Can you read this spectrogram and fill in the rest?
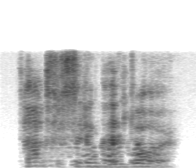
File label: calm happy generated; GAN for speech spectrogram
